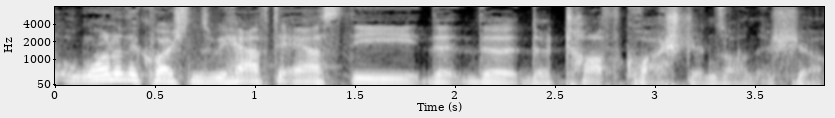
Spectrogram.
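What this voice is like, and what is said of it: Imitates another person's voice. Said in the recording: “my Walter Cronkite impersonation. It didn't go very well”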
